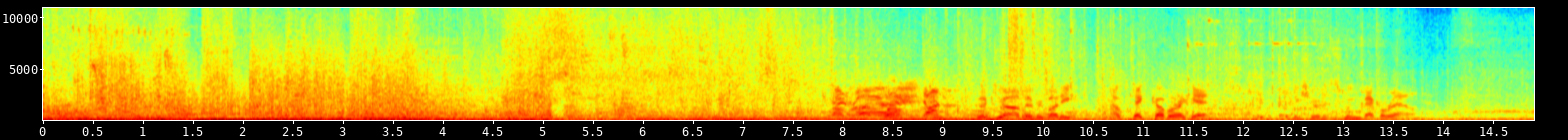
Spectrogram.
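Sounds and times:
explosions from grenade launchers fired together: 0:00.0 - 0:14.0
speech: 0:10.2 - 0:11.9, 0:12.7 - 0:13.9.

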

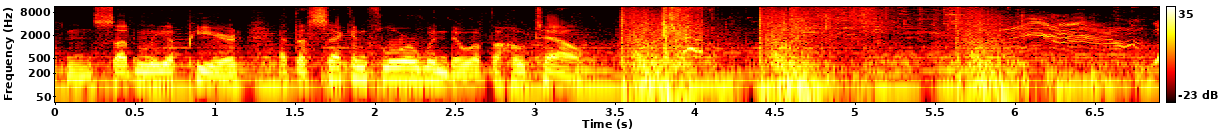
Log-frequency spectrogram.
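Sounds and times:
speech: 0:00.0 - 0:04.1
bulky photographic equipment on a tripod crashing to the street: 0:03.6 - 0:06.8.

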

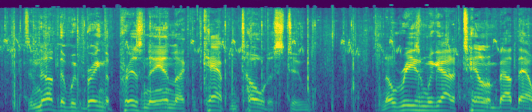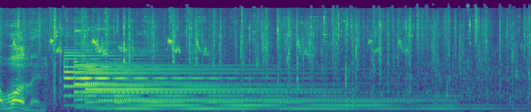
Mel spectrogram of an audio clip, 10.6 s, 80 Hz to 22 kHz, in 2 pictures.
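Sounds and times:
riders' horses' hooves clip-clopping nearing a camp: 0:00.0 - 0:05.4
speech: 0:00.3 - 0:07.0
sustained musical drone: 0:06.0 - 0:10.6.

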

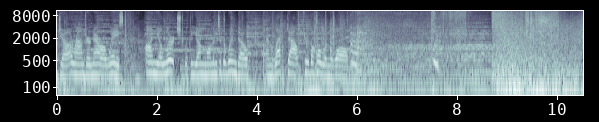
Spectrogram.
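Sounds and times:
speech: 0:00.0 - 0:06.3
roar of fire and debris from a grenade explosion: 0:06.0 - 0:10.5
grenade explosion boom: 0:08.7 - 0:10.5.

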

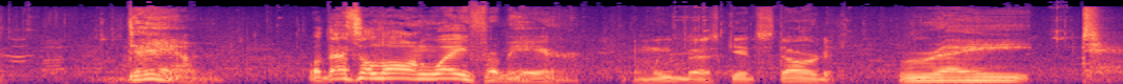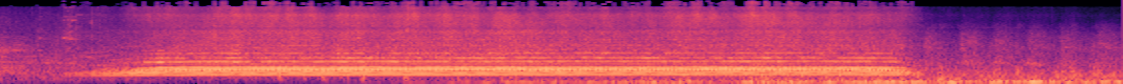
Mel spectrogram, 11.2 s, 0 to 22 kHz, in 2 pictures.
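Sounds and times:
speech: 0:00.7 - 0:05.3
moving train rumbling along the tracks: 0:02.3 - 0:11.2
train horn blaring: 0:06.0 - 0:10.3.

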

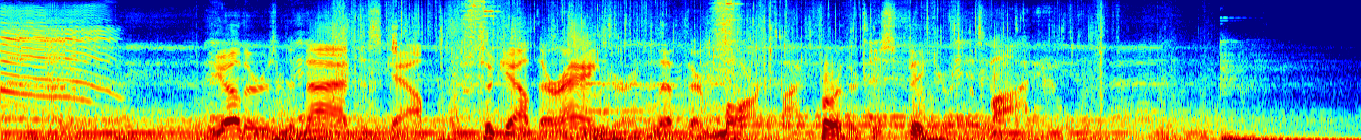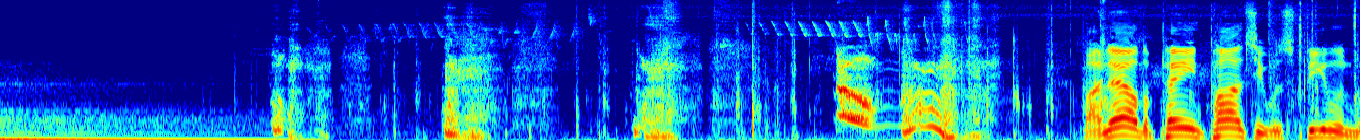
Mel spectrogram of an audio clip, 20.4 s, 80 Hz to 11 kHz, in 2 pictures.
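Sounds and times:
short whinny-like call: 0:00.0 - 0:00.9
deep booming tone: 0:00.0 - 0:12.6
speech: 0:01.6 - 0:07.8, 0:18.5 - 0:20.4
horse hooves clip-clopping at a walking pace: 0:14.1 - 0:20.4.

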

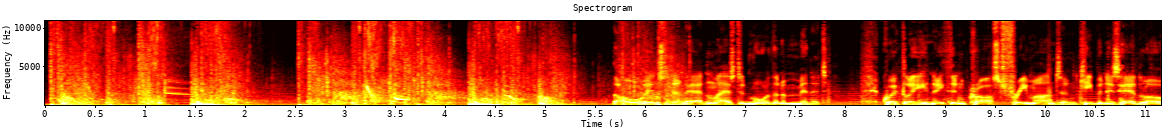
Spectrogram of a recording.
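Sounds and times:
rapid bursts of gunfire in a shootout with reverberation: 0:00.0 - 0:06.6
speech: 0:05.8 - 0:11.1.

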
